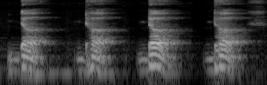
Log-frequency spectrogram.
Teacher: अब कठोर तालु यानी तालु का जो कठोर भाग होता है बीच वाला, इसे हम लोग क्या कहते हैं, मूर्धा, और मूर्धा को स्पर्श करके झटके से नीचे गिरती है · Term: उत्क्षिप्त व्यंजन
